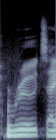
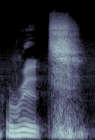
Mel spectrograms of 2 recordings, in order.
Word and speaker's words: roots: I pronounce this word roots, but I have heard another pronunciation since moving to Ohio. Roots. There's a like soot, roots.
